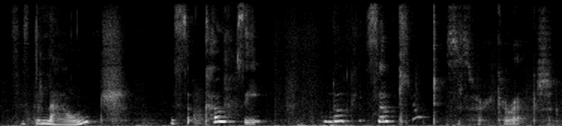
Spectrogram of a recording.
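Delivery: soft whisper, cute and hushed; hushed house-tour whisper. Acted. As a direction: whisper it like showing off a secret room.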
